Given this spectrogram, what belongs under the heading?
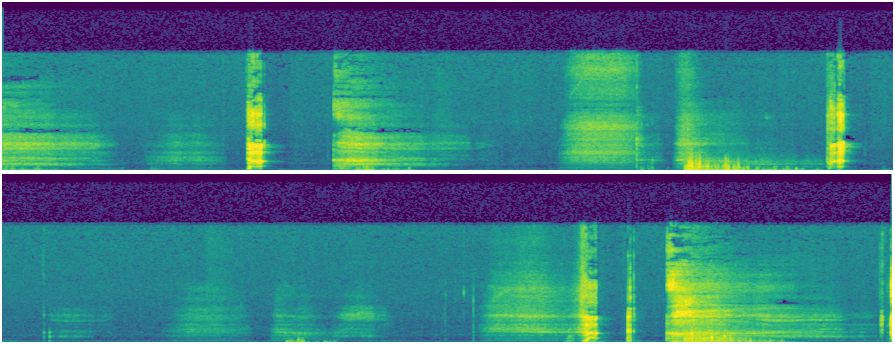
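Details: Hiccups in a drunk person: sharp, abrupt hiccups at irregular intervals, some followed by a brief voiced exhale or vocal noise.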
